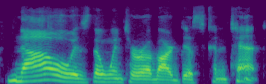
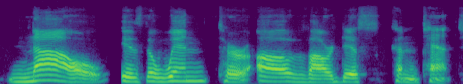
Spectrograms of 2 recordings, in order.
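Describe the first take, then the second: First: The stress falls on now, the first word. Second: The stress falls on is, not now.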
